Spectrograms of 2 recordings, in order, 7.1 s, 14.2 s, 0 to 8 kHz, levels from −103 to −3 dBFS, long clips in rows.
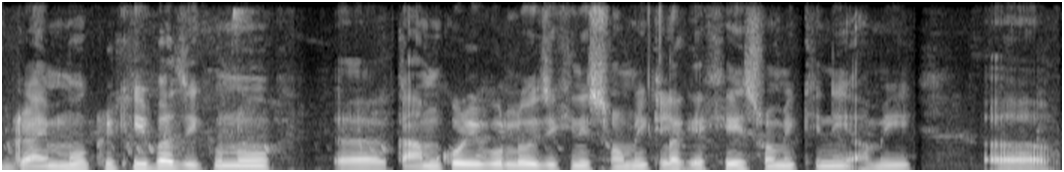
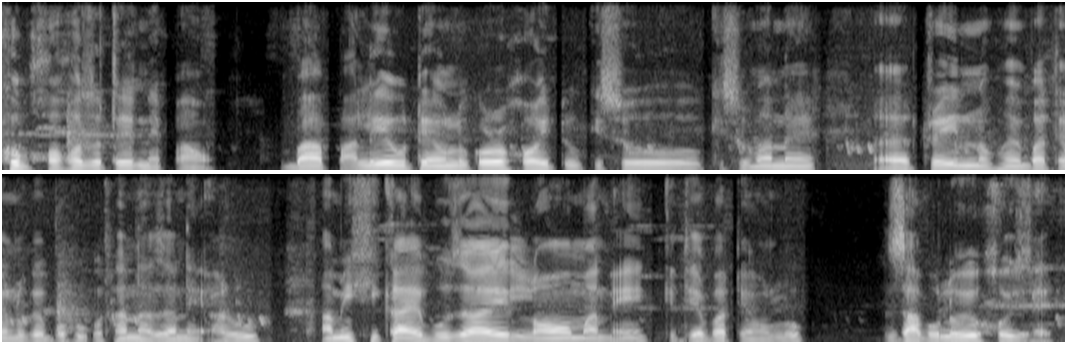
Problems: constant background noise, continuous background conversations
